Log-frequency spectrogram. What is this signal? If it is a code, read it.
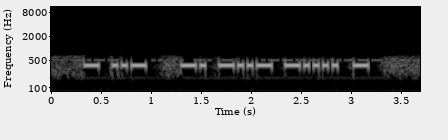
Morse code, heard as a keyed tone, about 25 wpm, 370 Hz, with radio noise. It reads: TU NX6T
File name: contests / 2019-cw-wpx-kt5j-k5pi- -2330 0-17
